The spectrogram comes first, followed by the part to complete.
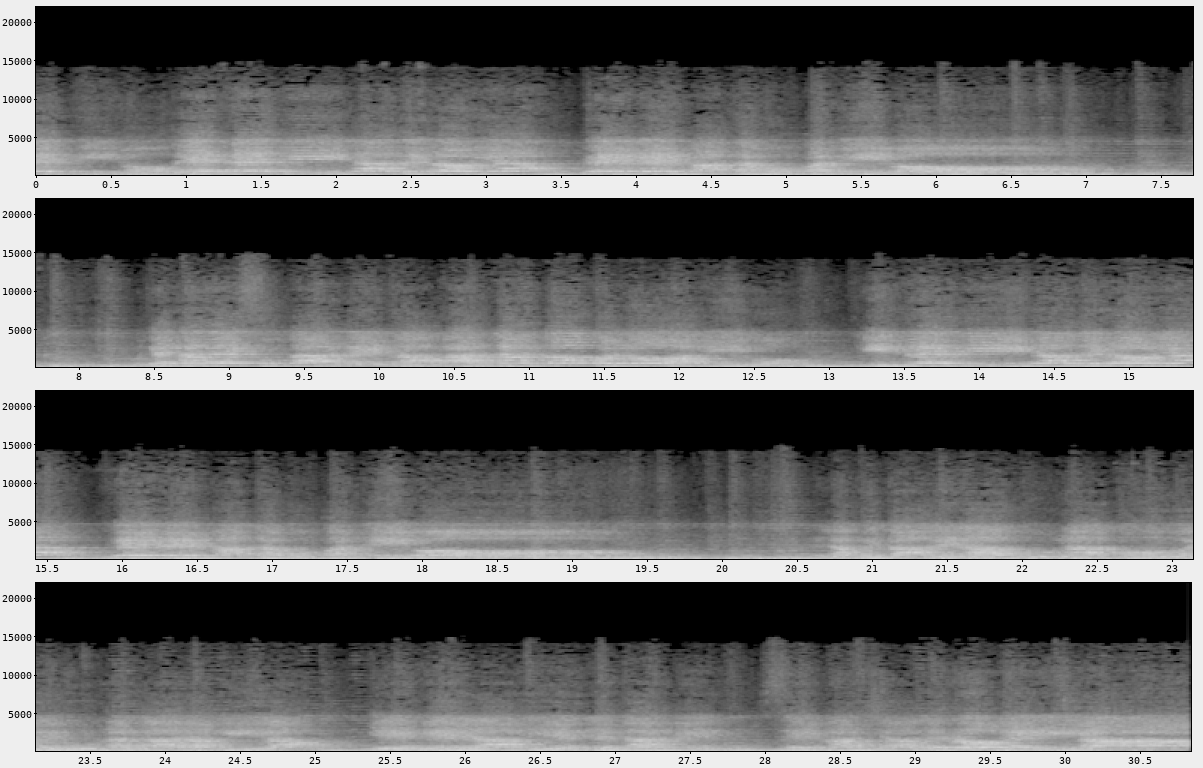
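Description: A mixed choir of men and women singing a rociero song together, accompanied by a strummed Spanish guitar, in phrases with short breaks for breath.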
